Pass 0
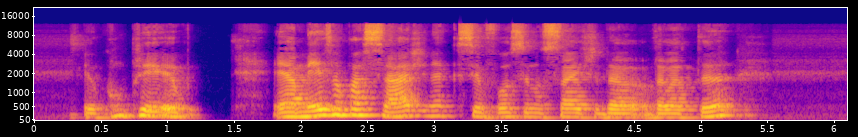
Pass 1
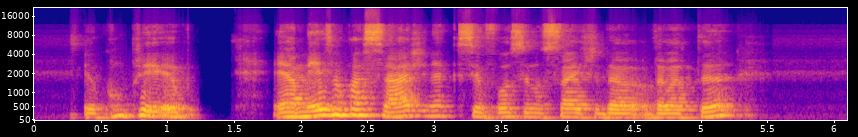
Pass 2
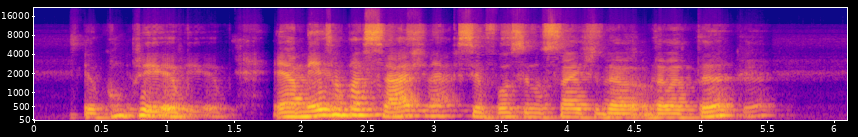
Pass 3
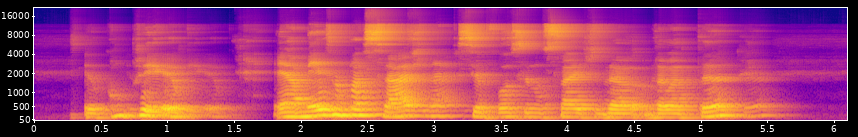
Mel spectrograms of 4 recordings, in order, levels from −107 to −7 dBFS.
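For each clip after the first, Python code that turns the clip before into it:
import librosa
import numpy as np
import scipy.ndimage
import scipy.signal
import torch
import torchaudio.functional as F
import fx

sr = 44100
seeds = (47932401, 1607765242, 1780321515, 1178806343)

y1 = fx.leveller(x, sr, passes=1)
y1 = y1 * 10.0 ** (-5.5 / 20.0)
y2 = y1 + 10.0 ** (-15.0 / 20.0) * np.pad(y1, (int(313 * sr / 1000.0), 0))[:len(y1)]
y3 = fx.spec_trails(y2, sr, decay_s=0.67)
y3 = y3 * 10.0 ** (4.5 / 20.0)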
